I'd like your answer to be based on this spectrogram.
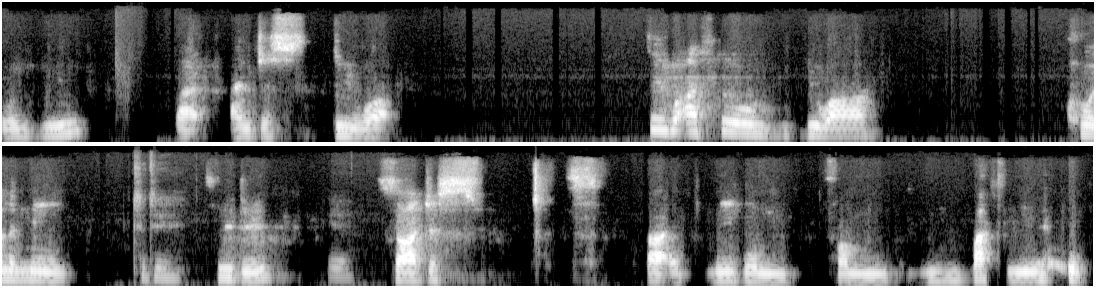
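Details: Lifelong stuttering (stammering) in an adult male singer; real conversational speech with audible repetitions.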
